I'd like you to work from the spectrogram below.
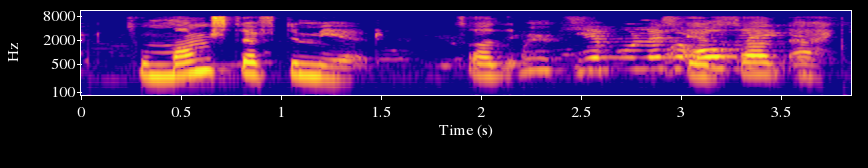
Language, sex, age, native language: Icelandic, male, 11, Icelandic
